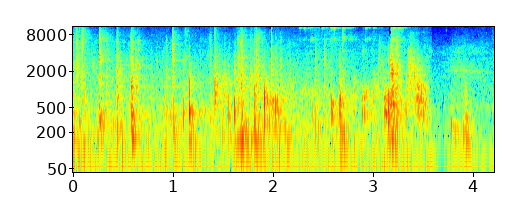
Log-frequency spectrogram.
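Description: An elderly man talks into a phone.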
